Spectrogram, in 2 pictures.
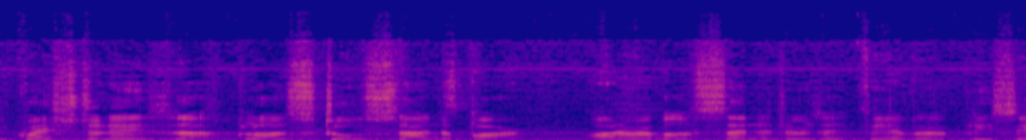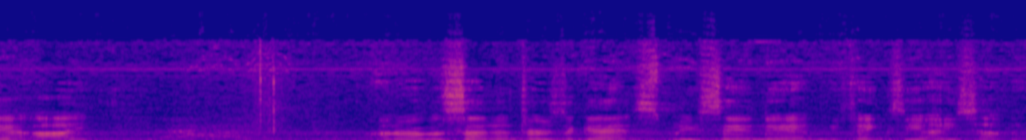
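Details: Adult male speaker; Normal voice.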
